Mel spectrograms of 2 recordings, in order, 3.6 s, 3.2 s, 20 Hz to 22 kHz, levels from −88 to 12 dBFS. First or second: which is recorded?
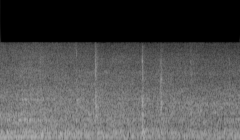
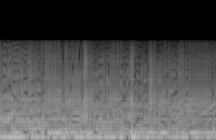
first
